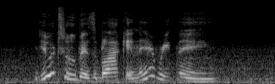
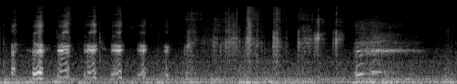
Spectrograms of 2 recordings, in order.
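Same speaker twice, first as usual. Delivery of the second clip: drawn-out high breathy giggle; long high giggle; 11 semitones higher than usual. Real, not acted. Host amused by chat, long giggle.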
